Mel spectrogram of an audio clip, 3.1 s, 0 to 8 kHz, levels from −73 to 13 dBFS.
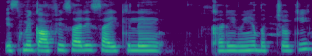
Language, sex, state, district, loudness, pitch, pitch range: Hindi, female, Bihar, Saharsa, -19 LUFS, 210 Hz, 205-225 Hz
